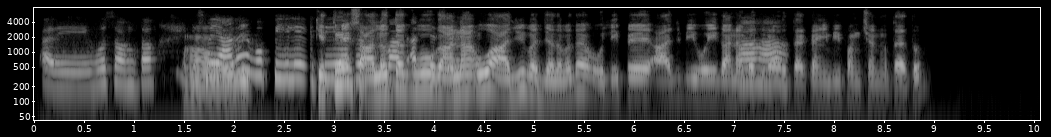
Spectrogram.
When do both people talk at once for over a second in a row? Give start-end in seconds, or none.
2.8-4.3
